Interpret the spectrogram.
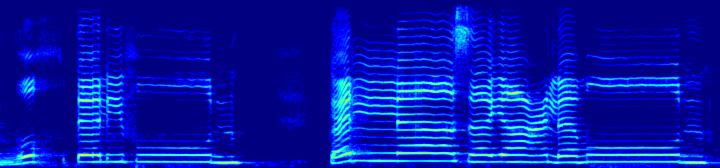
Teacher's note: کلا کو تھوڑا سا کھینچیں گے، الف مدہ ہے اور لام مشدد ہے، سختی سے پڑھیں گے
